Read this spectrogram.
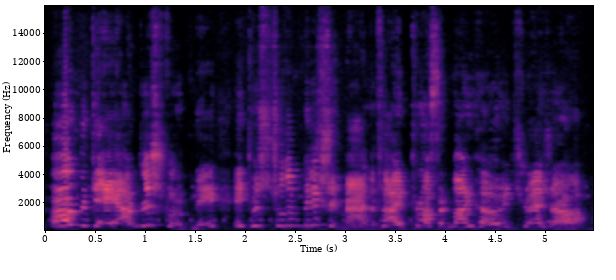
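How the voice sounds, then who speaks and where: A woman voicing an eccentric, fretful old man in a video game, with drawn-out, archaic, theatrical delivery. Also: high voice, expressive, sharp tone, distant mic. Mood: mournful, indignant. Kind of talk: video game character dub.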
